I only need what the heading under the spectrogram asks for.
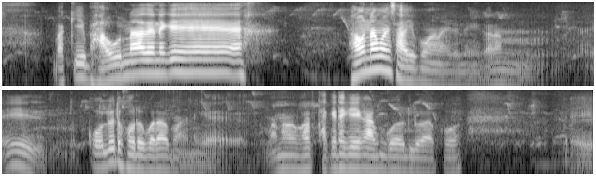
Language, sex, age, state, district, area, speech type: Assamese, male, 45-60, Assam, Kamrup Metropolitan, urban, spontaneous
